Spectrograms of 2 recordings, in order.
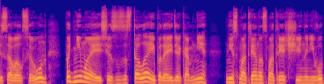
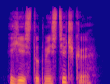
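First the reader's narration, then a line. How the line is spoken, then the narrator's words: Smiling. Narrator (Russian): улыбнулся он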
